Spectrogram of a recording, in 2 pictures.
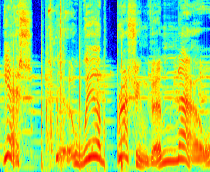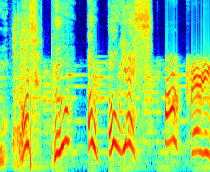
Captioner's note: none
